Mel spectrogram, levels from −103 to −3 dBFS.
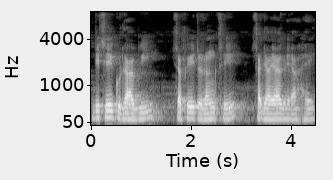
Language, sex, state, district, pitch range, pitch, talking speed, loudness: Hindi, male, Maharashtra, Gondia, 105-120 Hz, 110 Hz, 105 wpm, -19 LUFS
